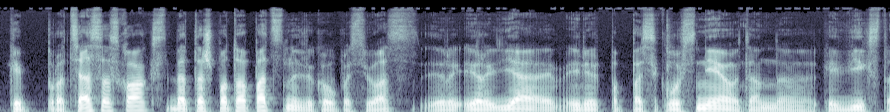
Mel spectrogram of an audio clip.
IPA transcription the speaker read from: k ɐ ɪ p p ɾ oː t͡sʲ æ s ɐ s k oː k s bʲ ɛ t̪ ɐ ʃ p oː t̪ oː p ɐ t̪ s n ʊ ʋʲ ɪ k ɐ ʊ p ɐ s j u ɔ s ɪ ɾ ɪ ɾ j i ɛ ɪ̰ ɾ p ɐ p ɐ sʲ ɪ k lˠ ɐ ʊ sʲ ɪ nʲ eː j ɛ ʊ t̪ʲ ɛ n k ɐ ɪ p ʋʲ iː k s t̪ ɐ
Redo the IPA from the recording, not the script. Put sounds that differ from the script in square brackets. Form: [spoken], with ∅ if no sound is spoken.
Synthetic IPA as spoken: k ɐ ɪ p p ɾ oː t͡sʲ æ s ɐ s k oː k s bʲ ɛ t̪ ɐ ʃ p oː t̪ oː p ɐ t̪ s n ʊ ʋʲ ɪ k ɐ ʊ p ɐ s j u ɔ s ɪ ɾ ɪ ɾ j i ɛ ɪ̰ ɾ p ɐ p ɐ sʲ ɪ k lˠ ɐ ʊ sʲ ɪ nʲ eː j ɛ ʊ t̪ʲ ɛ n k ɐ ɪ p ʋʲ iː k s t̪ ɐ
